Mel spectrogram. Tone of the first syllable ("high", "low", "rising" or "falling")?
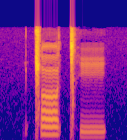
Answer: high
